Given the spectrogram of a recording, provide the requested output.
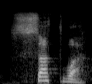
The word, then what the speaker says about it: sattva: as in victory so satwa so just just think of it as a w make it simple so again it's h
